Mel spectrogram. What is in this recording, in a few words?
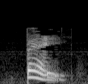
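"被", Mandarin Chinese; hsk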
